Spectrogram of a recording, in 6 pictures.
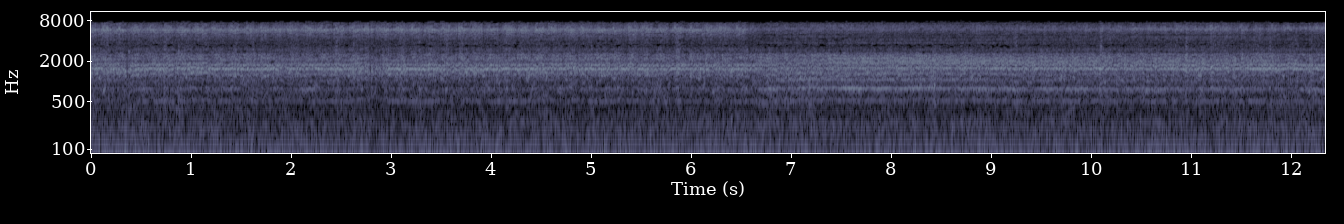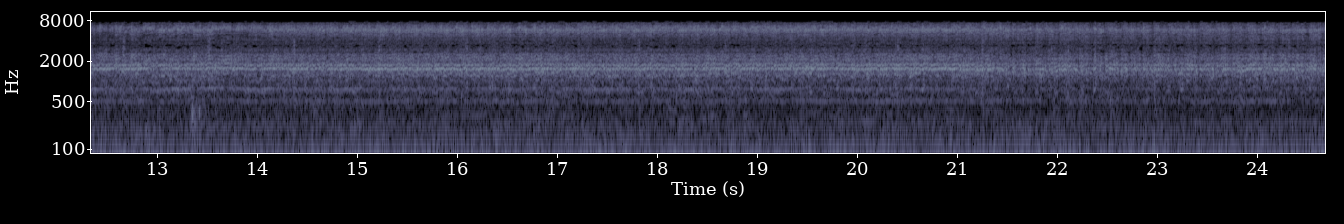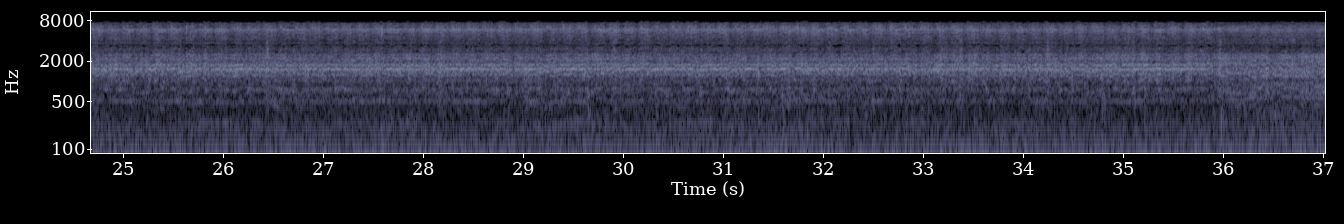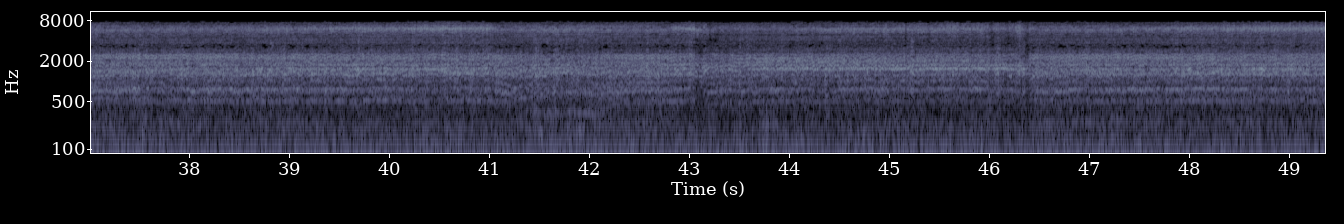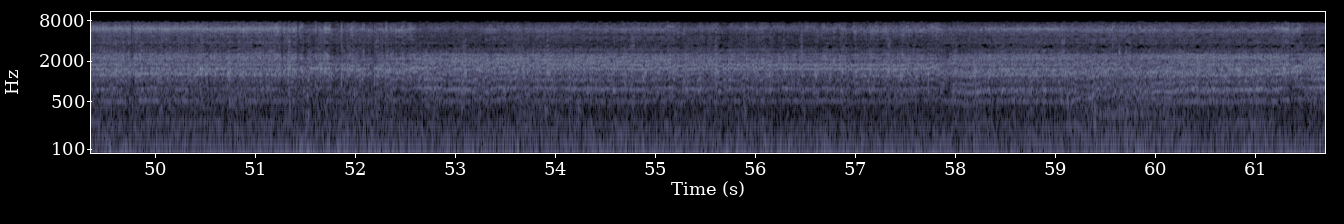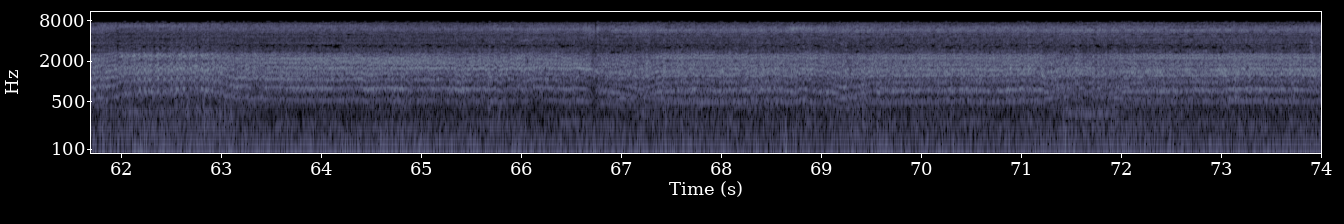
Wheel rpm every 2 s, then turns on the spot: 70, 70, 70, 60, 70, 70, 60, 70, 70, 60, 70, 70, 60, 60, 60, 70, 70, 60, 60, 70, 60, 60, 70, 60, 70, 70, 60, 70, 70, 60, 70, 70, 70, 70, 70, 60, 70.
none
